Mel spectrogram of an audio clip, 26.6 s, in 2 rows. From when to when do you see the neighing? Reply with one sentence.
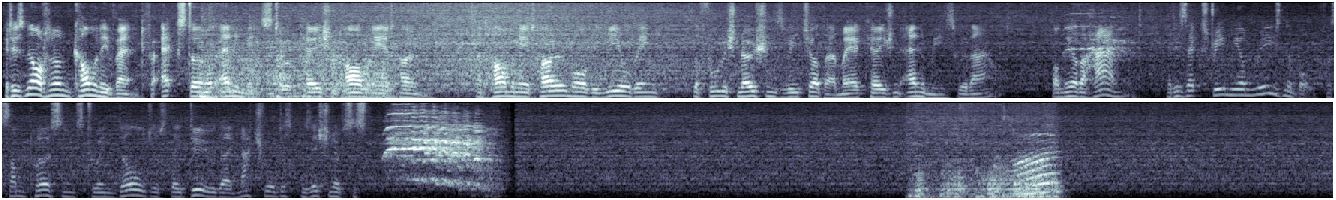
The neighing can be heard from 10.6 to 11.3 s and from 17.1 to 18.3 s.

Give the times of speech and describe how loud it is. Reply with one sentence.
You can hear the speech from 0.0 to 16.9 s, getting quieter.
